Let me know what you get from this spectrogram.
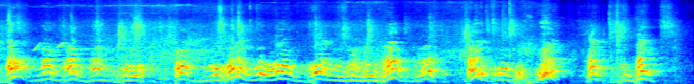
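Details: Boxer dogs reacting to a vacuum cleaner indoors, giving a steady stream of whiny, yelping barks that rise and fall about twice a second, voices overlapping with no pause.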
